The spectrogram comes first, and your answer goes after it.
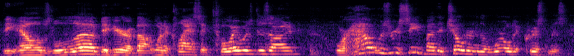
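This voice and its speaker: Man playing an animated, folksy storybook Santa, roomy sound. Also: fairly high pitch, moderate pace, lightly acted. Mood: folksy, jolly. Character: Santa Claus, jolly old man reading aloud to children. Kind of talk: storybook read-aloud to children. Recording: roomy, distant microphone with faint background noise.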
